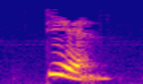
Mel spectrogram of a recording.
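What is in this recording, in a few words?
"垫", Mandarin Chinese; chinese-flashcards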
